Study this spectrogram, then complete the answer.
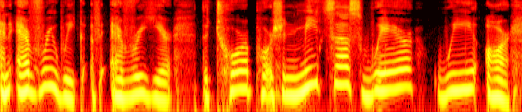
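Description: A woman with a plain, everyday voice speaks at a fairly slow pace with lively intonation, the sound dry and close with no echo. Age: 60s. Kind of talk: inspirational talk.

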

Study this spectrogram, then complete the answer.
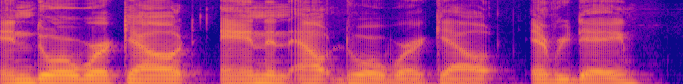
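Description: With a normal speaking voice and an American accent, a man talks at a fairly slow pace with fairly even intonation over a quiet background. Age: 20s. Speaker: fashion week organizer and clothing designer. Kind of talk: casual interview.

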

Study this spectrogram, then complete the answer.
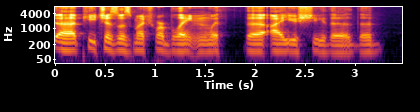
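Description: At a moderate pace, a man with an American accent speaks in a very clean recording with a silent background. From Omaha, Nebraska then Modesto, California. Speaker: radio show guest. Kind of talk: casual chat.

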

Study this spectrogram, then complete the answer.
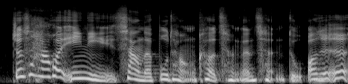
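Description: Speaking in an unremarkable speaking voice, a woman talks at a fairly slow pace with lively intonation. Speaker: podcast co-host. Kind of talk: casual chat.

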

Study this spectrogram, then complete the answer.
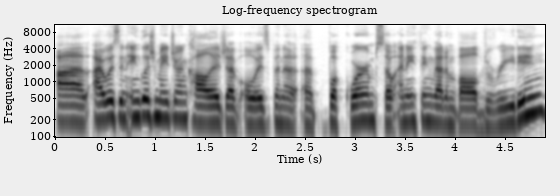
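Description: In a Southern California accent, a woman speaks at a fairly low pitch with ordinary pitch variation, on a very clean recording with a silent background. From Los Angeles, California. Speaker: startup founder. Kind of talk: interview conversation.

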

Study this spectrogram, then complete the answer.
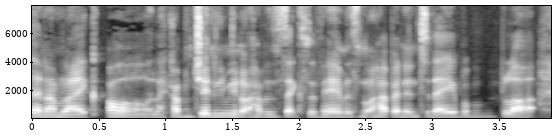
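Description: On a very clean recording with a silent background, a woman with a London accent talks at a very fast pace in an animated tone. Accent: London (multicultural London English). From West London. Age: 20s. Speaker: podcast guest. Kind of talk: casual chat. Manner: animated, laughing often.

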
